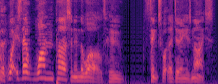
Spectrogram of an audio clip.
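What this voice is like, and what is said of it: Usual voice. Nothing is said of it.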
